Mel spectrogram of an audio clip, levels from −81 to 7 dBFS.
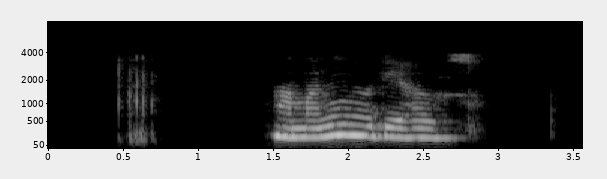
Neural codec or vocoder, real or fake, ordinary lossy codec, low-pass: codec, 16 kHz, 4 kbps, X-Codec, HuBERT features, trained on balanced general audio; fake; AAC, 16 kbps; 7.2 kHz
